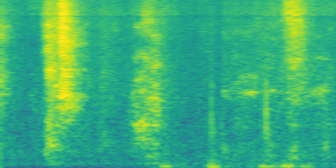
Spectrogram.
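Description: A dog, faint and close, gives a few soft huffing yips and whimpers separated by short pauses, with low bumps of movement between them.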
